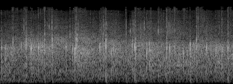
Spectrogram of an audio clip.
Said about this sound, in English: all of y'all should have been clapping because this is amazing.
